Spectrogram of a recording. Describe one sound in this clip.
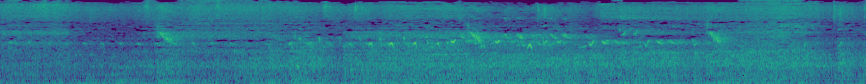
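A garbage truck's diesel engine rumbles steadily nearby.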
